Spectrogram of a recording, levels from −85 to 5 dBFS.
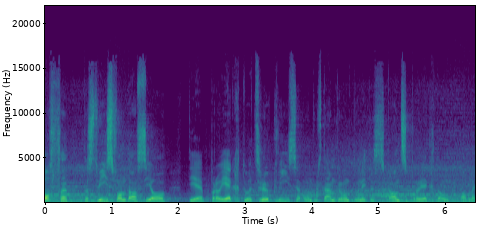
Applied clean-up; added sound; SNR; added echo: none; Train; 11 dB; none.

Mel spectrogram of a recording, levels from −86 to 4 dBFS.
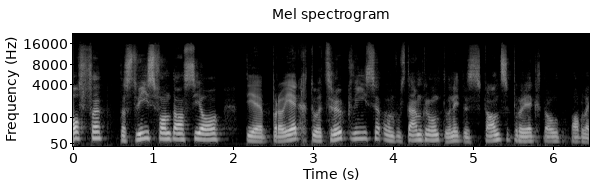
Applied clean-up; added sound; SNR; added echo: neural mask model DeepFilterNet 3.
